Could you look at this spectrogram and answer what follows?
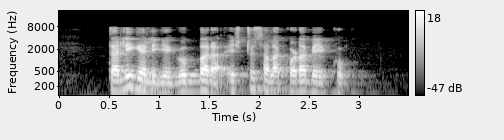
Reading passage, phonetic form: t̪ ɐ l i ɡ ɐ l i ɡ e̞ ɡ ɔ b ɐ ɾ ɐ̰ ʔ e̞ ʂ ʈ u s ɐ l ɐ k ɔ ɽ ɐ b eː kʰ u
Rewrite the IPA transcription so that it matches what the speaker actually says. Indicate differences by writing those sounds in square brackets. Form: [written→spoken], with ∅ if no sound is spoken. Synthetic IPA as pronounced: t̪ ɐ l i ɡ ɐ l i ɡ e̞ ɡ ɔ [b→bː] ɐ ɾ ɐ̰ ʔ e̞ ʂ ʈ u s ɐ l ɐ k ɔ ɽ ɐ b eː [kʰ→k] u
